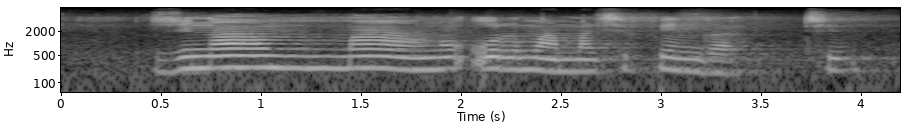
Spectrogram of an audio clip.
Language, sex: Venda, female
